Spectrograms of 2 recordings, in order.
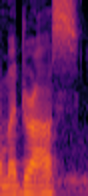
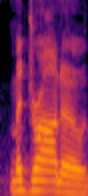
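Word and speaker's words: Medrano: It's General Madras. Madrano? Madrano, thank you.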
